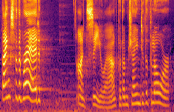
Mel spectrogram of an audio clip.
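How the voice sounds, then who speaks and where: Sweary irish pirate woman in jail, high sharp voice, blunt and excitable, audio drama. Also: normal speed, soft background music, exaggerated voice. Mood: wary, sardonic. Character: hot-tempered, foul-mouthed female pirate chained in a prison cell.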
